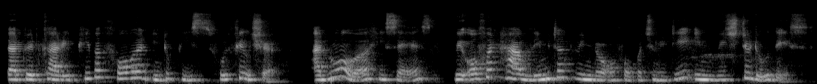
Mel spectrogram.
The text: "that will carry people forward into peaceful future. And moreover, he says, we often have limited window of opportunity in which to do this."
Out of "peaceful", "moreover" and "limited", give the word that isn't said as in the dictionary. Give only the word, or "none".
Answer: moreover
